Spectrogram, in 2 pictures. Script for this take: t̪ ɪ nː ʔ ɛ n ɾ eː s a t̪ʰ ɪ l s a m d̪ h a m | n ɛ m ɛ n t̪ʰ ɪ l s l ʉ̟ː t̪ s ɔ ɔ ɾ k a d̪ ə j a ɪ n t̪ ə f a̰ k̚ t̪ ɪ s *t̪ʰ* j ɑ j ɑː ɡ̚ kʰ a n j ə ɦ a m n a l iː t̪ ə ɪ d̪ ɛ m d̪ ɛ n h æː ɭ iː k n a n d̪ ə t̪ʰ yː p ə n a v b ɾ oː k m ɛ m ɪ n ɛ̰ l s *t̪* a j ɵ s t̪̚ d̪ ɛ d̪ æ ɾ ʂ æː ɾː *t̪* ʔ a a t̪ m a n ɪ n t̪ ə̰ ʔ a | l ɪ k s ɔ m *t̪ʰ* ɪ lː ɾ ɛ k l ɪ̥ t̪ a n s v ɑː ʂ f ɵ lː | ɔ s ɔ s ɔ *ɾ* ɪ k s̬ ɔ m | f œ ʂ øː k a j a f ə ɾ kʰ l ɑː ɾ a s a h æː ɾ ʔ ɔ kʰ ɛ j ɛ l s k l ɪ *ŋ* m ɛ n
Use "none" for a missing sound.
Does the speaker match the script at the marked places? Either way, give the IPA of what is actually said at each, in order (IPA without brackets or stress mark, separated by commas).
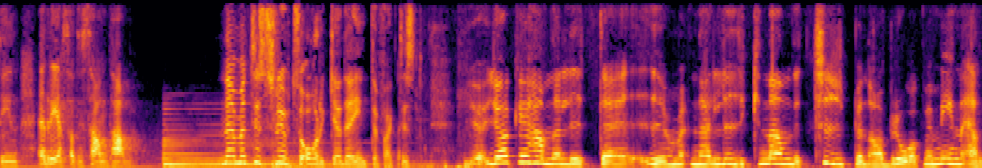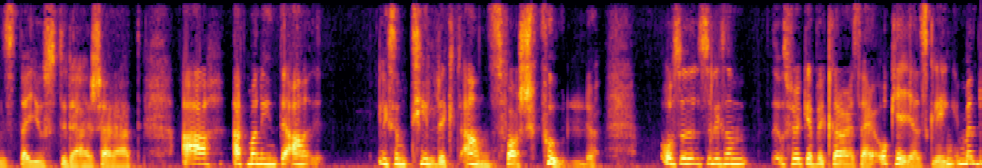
t̪, t̪, t̪, t̪ʰ, l, ŋ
